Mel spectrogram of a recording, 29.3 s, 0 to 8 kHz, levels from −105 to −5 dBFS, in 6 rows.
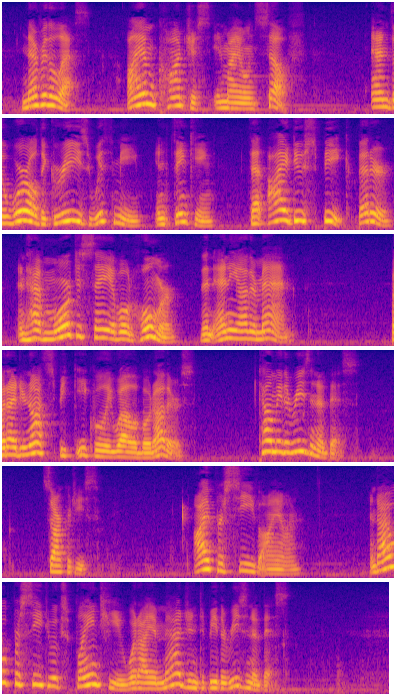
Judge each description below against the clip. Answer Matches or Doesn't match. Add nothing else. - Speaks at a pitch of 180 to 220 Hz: Matches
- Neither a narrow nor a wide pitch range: Doesn't match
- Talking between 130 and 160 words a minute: Matches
